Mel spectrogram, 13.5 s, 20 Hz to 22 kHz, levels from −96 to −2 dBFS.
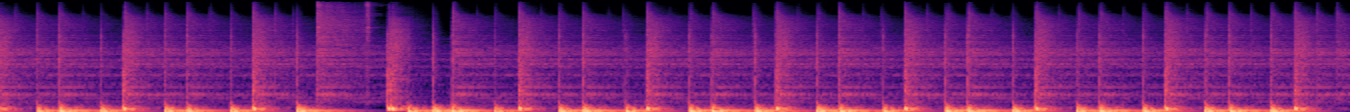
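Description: No technical faults can be heard in this music recording.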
